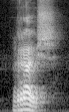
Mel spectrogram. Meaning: 1. noise, rushing sound 2. sound or signal generated by random fluctuations; static
- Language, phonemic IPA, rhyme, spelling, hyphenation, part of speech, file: Dutch, /rœy̯s/, -œy̯s, ruis, ruis, noun, Nl-ruis.ogg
